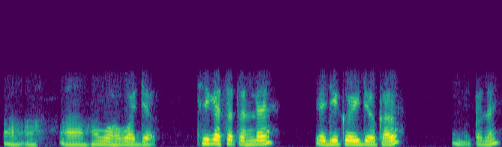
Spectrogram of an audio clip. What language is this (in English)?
Assamese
